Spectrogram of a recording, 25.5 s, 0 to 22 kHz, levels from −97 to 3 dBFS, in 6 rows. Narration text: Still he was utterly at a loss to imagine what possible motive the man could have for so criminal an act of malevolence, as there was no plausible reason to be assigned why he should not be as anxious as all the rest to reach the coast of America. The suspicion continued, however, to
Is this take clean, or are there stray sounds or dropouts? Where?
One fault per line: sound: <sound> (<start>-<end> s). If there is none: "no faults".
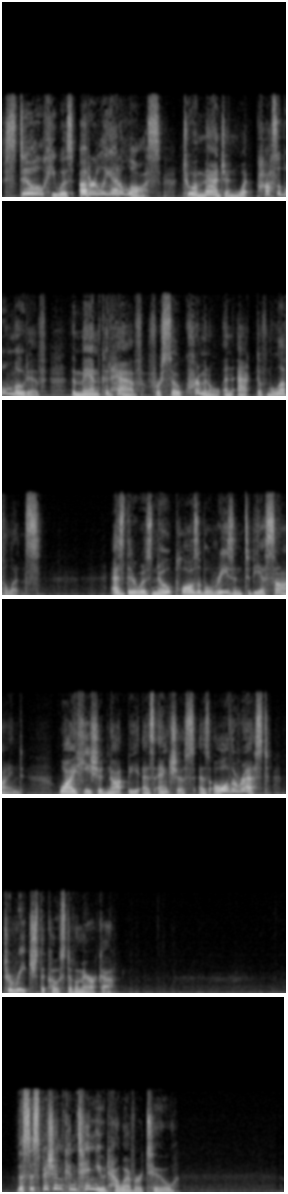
no faults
